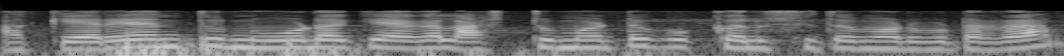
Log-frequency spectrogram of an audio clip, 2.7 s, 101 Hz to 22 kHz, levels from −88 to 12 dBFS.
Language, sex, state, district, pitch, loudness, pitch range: Kannada, female, Karnataka, Chamarajanagar, 230 Hz, -18 LUFS, 205-240 Hz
